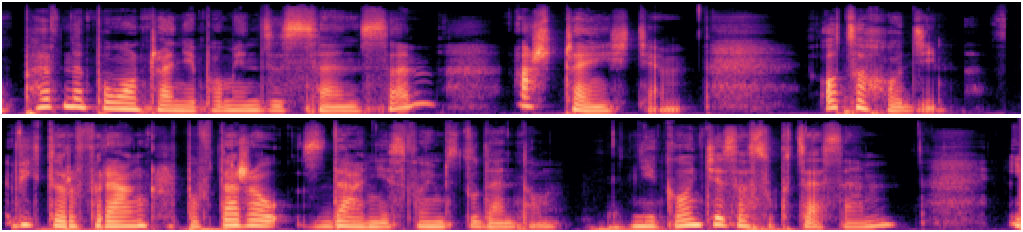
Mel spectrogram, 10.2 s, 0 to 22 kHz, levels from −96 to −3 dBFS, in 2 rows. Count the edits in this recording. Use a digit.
0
